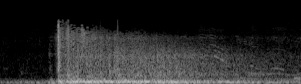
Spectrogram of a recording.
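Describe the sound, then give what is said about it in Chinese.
A 16th-century cannon fires at an artillery demonstration for spectators, one sudden heavy boom followed by a long, rolling rumble that slowly fades. “而这一门是16世纪的火炮， 开火！”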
